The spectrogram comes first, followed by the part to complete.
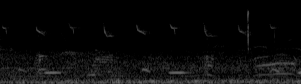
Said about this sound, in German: Eine Gans. Ich finde, hört sich an wie ein Esel auch ein bisschen.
